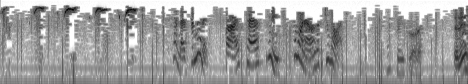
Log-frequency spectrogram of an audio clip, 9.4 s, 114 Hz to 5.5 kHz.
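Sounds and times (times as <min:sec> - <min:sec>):
small bird chirping: 0:00.0 - 0:03.0
low steady hum: 0:00.0 - 0:09.3
speech: 0:03.5 - 0:06.9, 0:07.8 - 0:09.3.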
